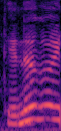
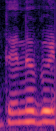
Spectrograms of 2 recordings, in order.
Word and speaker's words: 手ぬぐい: た婆さんの手ぬぐいの発音はぬの音が上がっています関西弁では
